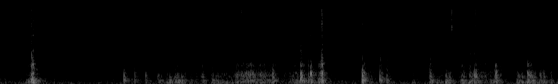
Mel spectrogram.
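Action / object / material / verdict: scrape / bar of soap scraped with a thin metal blade / soap / none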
